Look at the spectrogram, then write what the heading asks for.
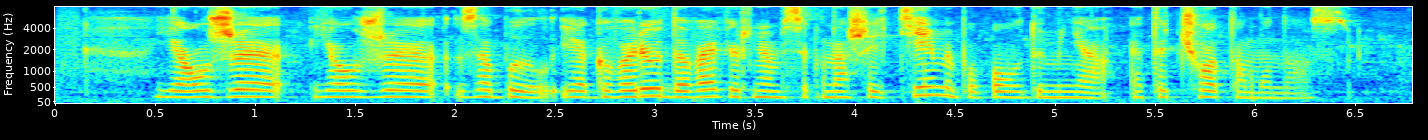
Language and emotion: Russian, neutral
